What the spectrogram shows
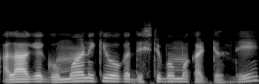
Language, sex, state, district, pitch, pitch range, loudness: Telugu, male, Telangana, Komaram Bheem, 130 Hz, 110-140 Hz, -23 LUFS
